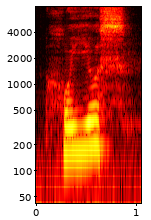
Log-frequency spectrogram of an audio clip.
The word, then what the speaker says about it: huius: So here we have the genitive of that pronoun, huius, and in pronunciation that intervocalic I is a geminate, so huius, despite its spelling.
